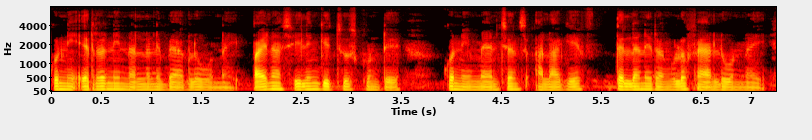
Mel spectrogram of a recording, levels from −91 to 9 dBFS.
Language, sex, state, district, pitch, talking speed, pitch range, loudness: Telugu, male, Telangana, Mahabubabad, 95 Hz, 140 wpm, 90-100 Hz, -23 LUFS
